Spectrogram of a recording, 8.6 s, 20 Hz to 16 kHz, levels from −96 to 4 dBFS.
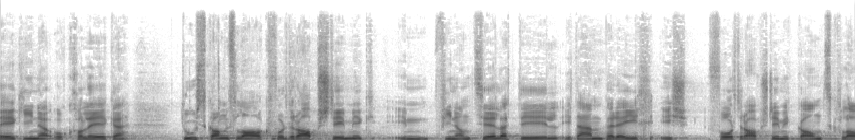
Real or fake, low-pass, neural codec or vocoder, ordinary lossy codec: real; 14.4 kHz; none; none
